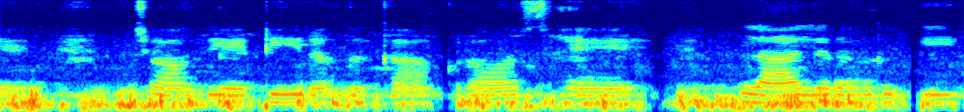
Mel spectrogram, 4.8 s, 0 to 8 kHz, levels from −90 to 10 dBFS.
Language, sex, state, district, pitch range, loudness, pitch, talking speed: Hindi, female, Maharashtra, Mumbai Suburban, 160-170 Hz, -19 LUFS, 170 Hz, 110 wpm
